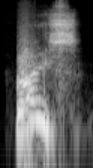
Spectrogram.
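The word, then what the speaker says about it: Rhys: Rice. Rice. That's right. You're being named after food. How do you spell it? It's spelled RH H YS. Rice.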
